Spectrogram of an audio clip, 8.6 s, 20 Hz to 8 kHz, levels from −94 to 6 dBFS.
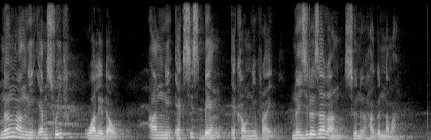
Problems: constant background noise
